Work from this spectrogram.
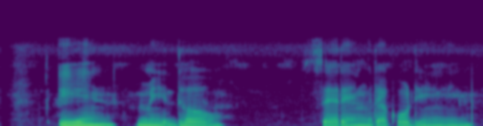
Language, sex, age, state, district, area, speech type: Santali, female, 18-30, West Bengal, Purulia, rural, spontaneous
